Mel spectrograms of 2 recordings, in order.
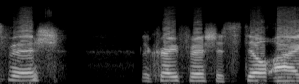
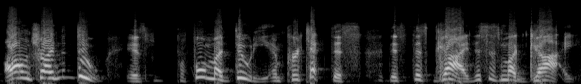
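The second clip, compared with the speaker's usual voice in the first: halting crayfish with swooping stresses; Christopher Walken; 3 semitones higher than usual. Acted. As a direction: plead your duty in a celebrity impression. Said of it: "I'm just full on Christopher Walken".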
